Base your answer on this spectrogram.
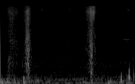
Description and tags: Grass Footsteps
Recorded using a zoom h2n recorder. Footsteps on grass. Edited in audacity.
footsteps, grass, walk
